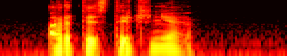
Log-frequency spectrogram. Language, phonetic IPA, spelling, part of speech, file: Polish, [ˌartɨˈstɨt͡ʃʲɲɛ], artystycznie, adverb, Pl-artystycznie.ogg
